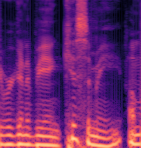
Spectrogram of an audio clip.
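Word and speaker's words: Kissimmee: similar right it it reminded me of a town here in Florida that everybody Mis mispronounces when you first see it and that that is CMI CMI Florida especially the little kids and everybody when they see it they say kiss kiss kiss me Kissam me Florida in fact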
